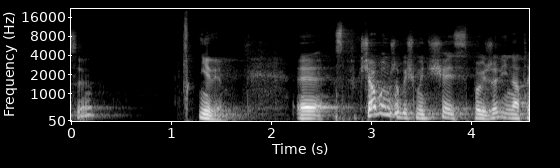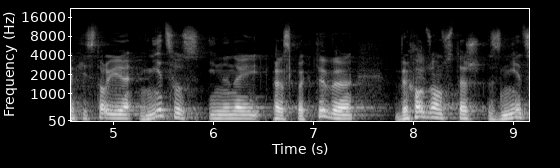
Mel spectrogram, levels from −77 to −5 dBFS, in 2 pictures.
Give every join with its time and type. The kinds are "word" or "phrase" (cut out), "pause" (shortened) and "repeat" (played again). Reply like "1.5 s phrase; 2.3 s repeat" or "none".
1.2 s pause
